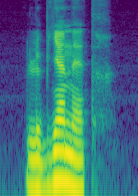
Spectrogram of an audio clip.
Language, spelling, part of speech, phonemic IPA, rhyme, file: French, bien-être, noun, /bjɛ̃.n‿ɛtʁ/, -ɛtʁ, Fr-bien-être.ogg
- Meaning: wellbeing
